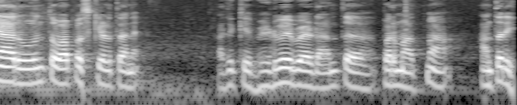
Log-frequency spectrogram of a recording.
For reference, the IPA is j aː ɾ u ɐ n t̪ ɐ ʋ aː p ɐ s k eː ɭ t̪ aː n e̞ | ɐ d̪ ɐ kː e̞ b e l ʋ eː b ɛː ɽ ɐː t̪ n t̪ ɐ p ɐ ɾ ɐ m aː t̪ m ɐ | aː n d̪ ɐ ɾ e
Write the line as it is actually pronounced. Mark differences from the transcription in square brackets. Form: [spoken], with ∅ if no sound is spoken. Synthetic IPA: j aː ɾ u ɐ n t̪ ɐ ʋ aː p ɐ s k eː ɭ t̪ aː n e̞ | ɐ d̪ ɐ kː e̞ b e [ɽ] ʋ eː b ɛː ɽ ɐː [∅] n t̪ ɐ p ɐ ɾ ɐ m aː t̪ m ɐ | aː n [t̪] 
